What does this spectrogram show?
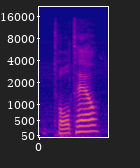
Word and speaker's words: Telltale: found out that, also, I've been saying their name wrong. It's, was it Telltale?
